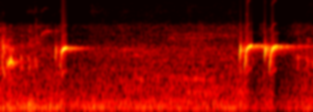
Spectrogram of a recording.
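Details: Red-whiskered bulbul voice-training recording: a quick chirp, then a clear whistled note held for a moment, a long quiet gap, and finally two or three bright whistled notes ending in a sustained tone.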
